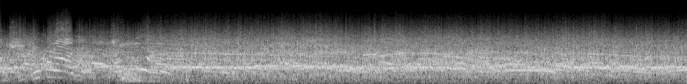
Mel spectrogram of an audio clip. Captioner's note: audience applauding; audience cheering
